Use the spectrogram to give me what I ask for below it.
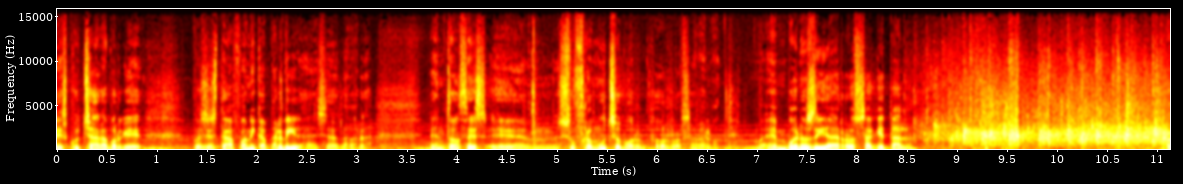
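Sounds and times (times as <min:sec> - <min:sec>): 
speech: 0:00.0 - 0:09.1
audience applause: 0:08.6 - 0:11.1.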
